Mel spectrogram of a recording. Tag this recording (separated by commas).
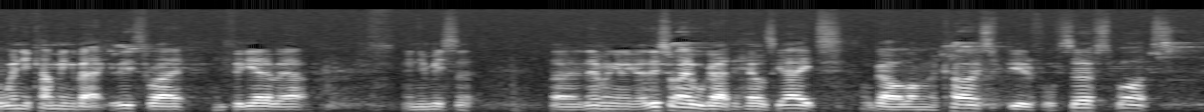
Speech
